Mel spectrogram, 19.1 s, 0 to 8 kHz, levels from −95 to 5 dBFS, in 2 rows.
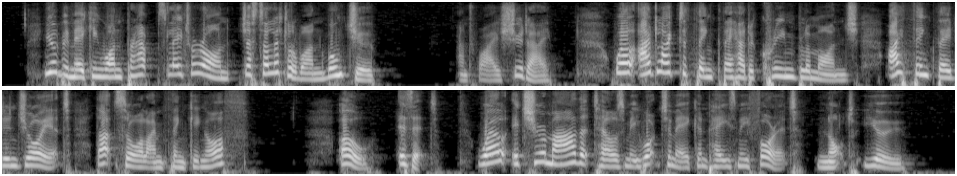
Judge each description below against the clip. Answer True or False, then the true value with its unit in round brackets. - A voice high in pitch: True (225 Hz)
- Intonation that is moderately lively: False (7.3 semitones)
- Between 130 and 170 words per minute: False (185 wpm)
